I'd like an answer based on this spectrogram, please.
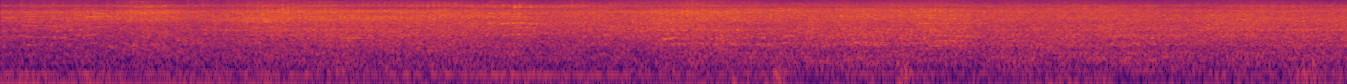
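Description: Steady open-air city background noise, with wind rumbling on the microphone that is heaviest in the first half.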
